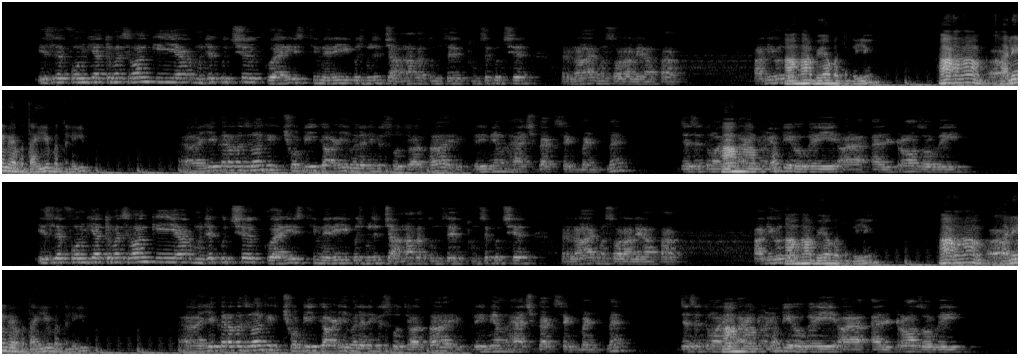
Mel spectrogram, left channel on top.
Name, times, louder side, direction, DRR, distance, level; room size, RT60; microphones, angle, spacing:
voice 1, 0.3-6.7 7.5-8.0 9.8-10.1 11.9-16.3 16.9-19.7, right 2 dB, 55° right, 1.5 m, -34 dB
sound 1, 6.4-14.8, equal, 20° right, 1.0 m, -42 dB
voice 2, 7.8-8.8 9.4-11.0 17.4-18.0, left 3 dB, 25° left, 0.3 m, -27 dB
5.8 x 2.4 x 2.3 m
head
